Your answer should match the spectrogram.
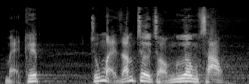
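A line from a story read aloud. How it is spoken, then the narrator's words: Shouting. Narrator (Vietnamese): Đồ Lương hét lên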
